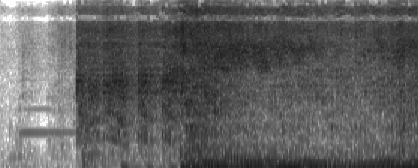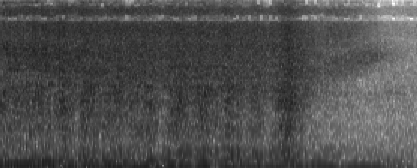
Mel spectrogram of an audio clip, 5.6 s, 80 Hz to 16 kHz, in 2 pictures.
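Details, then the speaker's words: 2.4L Toyota truck after the fix, the loose catalytic converter material that blocked exhaust under acceleration having been dealt with: starter whirr, clean catch, then a smooth, even low hum settling to a steady idle. Normal start and idle. "So under acceleration it was blocking the exhaust and under braking it would work. Uh so anyway truck's fixed."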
